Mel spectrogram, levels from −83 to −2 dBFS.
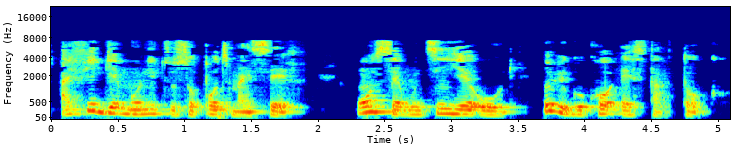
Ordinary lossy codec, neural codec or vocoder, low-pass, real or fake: MP3, 32 kbps; none; 7.2 kHz; real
